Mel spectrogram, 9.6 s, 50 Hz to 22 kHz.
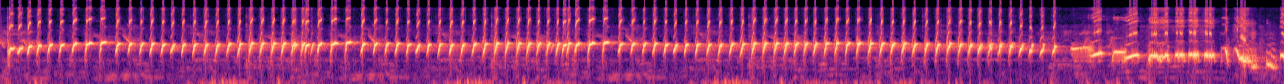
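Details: Borneo white-rumped shama, a second-generation captive-bred (F2) bird, in a long rolling ngerol song: a fast, steady run of sharp repeated notes, about eight per second, for eight seconds, then a few twisting whistles.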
